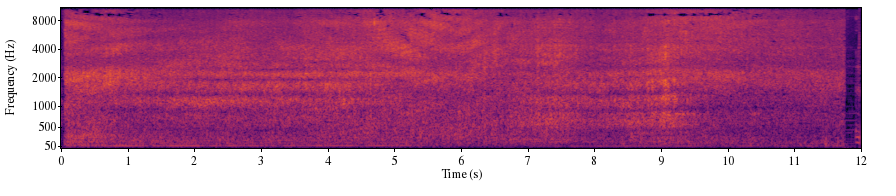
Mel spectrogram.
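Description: City street traffic noise recorded on a phone's built-in microphone: a steady low rumble and hiss of cars passing, swelling slightly about nine seconds in.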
